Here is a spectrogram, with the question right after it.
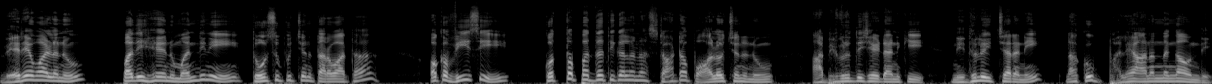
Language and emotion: Telugu, happy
